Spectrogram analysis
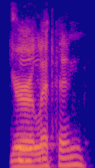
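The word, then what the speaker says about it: Urolithin A: o l i t h i n a you're a lithan you are a can I put it in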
